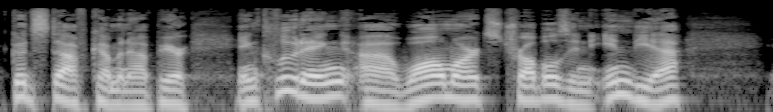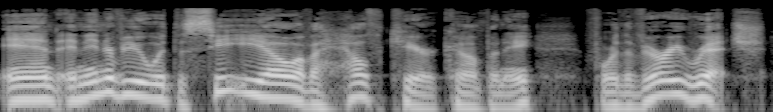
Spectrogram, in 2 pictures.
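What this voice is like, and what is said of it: Rough, strained voice. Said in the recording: “as you can tell from my voice here. It's a little rough”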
